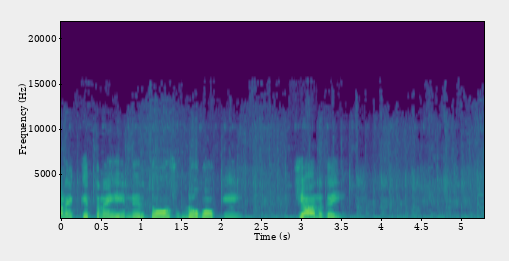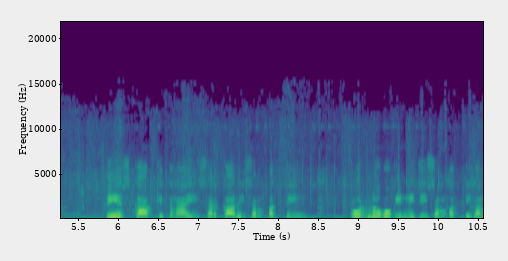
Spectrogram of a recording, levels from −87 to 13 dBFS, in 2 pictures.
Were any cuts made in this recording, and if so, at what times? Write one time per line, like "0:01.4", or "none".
0:04.2
0:05.8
